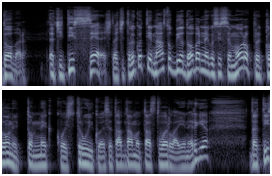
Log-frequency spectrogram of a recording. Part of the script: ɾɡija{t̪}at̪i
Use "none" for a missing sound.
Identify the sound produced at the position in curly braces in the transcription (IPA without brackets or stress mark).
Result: d̪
